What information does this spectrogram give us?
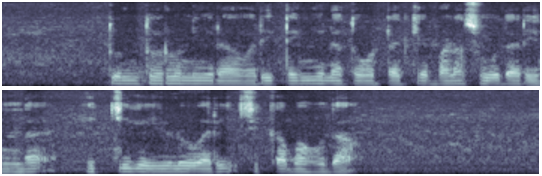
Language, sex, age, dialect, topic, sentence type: Kannada, male, 60-100, Coastal/Dakshin, agriculture, question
